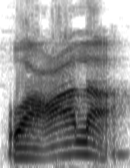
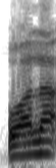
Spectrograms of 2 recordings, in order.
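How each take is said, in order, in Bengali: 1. শব্দ দুটো আলাদা আলাদা দুই অংশে বলা হয়। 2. শব্দ দুটো মিশে একটা ছোট শব্দ হয়ে যায়। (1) "আর যদি বলি ওয়া আলা" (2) "আমরা এটা ভুল করি, আমরা বলে ফেলি"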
